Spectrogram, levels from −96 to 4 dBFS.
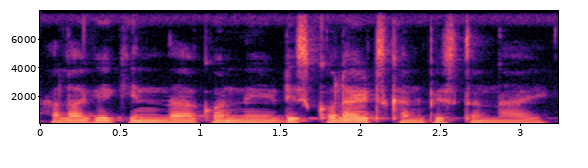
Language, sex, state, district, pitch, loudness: Telugu, male, Telangana, Mahabubabad, 150 Hz, -18 LUFS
